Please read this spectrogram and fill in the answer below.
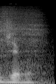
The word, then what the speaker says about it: Drehu: on fait la faute depuis parce que ça s'écrit Drehu. Ça s'écrit Drehu et ça se dit Jéhu.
